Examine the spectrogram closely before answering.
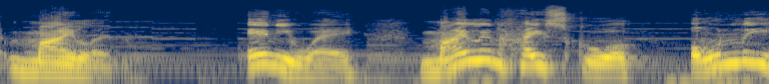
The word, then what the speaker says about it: Milan: way myelin is spelled m-i-l-a-n and it looks like it should be pronounced milan as in milan italy but in indiana they pronounce it myelin anyway milan high school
